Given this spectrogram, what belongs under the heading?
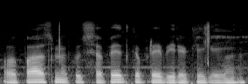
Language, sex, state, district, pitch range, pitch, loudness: Hindi, male, Rajasthan, Bikaner, 90-105 Hz, 100 Hz, -16 LUFS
